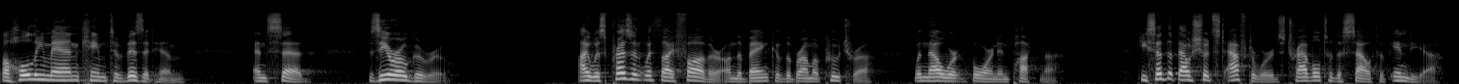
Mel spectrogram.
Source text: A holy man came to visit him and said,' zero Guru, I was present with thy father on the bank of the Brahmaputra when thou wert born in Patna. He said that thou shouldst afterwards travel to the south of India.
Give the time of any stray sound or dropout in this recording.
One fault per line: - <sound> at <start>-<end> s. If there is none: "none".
none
